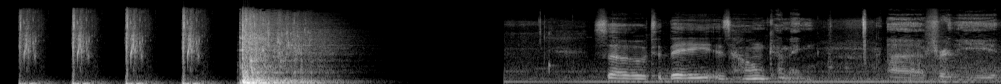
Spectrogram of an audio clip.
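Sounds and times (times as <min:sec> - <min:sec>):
short sharp whacks: 0:00.2 - 0:03.6
loud hit: 0:02.4 - 0:03.6.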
